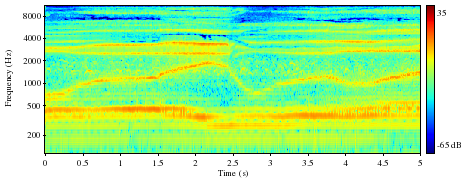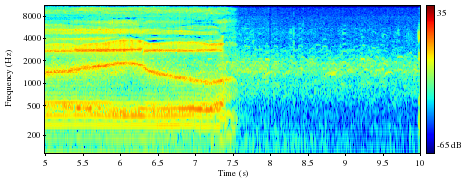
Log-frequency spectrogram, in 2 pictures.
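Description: A man's deep, bellowy meditation chant: one low note held steadily on one breath, the vowel shaping making the overtones sweep up and down. It ends about seven and a half seconds in.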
